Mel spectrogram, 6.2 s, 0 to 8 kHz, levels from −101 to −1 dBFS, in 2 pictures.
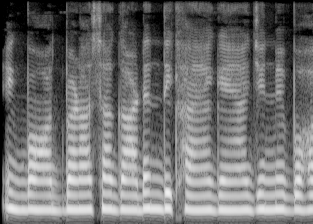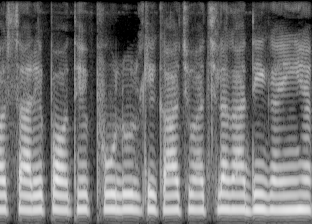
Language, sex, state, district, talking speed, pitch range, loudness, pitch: Hindi, female, Bihar, Katihar, 190 wpm, 195-200 Hz, -15 LUFS, 195 Hz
